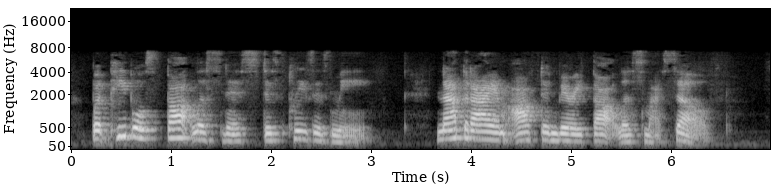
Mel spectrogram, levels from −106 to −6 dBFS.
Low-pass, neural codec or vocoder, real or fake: 7.2 kHz; none; real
